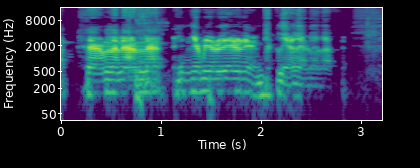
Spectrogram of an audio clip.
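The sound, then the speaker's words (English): A voice imitates the bleat of a fur-covered goat dinosaur creature that is ridden, like a T-Rex crossed with a mountain goat: three drawn-out, wavering, nasal cries in quick succession, loud, with short gaps between them and no other talk. “Goat dinosaur, they ride them. They're like T-Rexes, but mountain goats, but also just the sound that they make.”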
